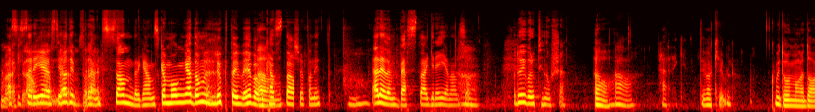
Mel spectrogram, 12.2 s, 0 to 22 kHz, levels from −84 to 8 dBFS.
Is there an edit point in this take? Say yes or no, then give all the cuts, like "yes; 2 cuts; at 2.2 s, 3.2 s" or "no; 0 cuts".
yes; 1 cut; at 4.4 s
